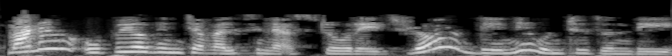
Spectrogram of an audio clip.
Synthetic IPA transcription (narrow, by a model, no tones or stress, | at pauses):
mɐnɐmupɐjoːɡiɲt͡ʃɐʋɐlsinɐ̰sʈo̞ːɾeːd͡ʒlo̞ːd̪iːnːiuɲt͡ʃut̪und̪i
